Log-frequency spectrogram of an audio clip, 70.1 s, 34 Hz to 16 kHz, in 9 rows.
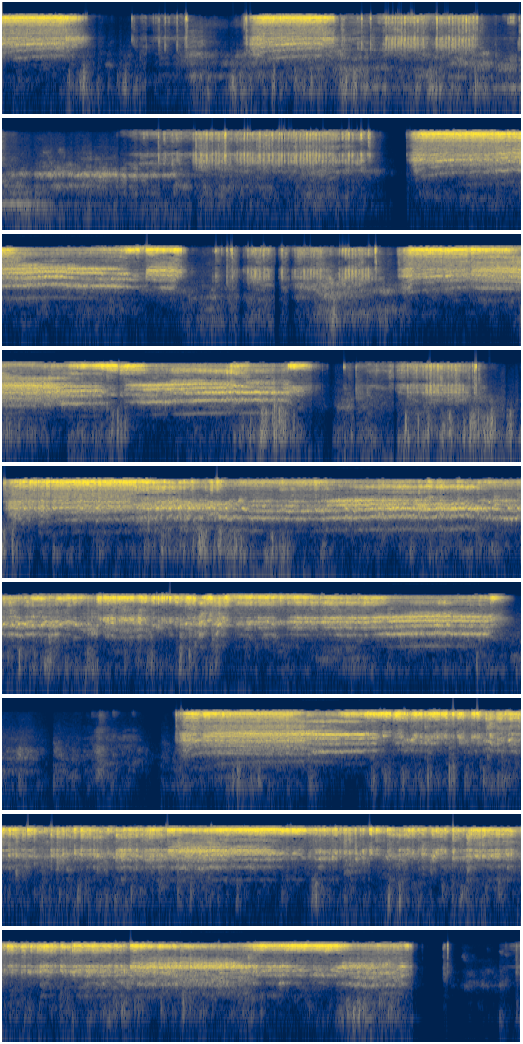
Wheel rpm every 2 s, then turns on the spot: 50, 30, 30, 10, 0, 20, 20, 110, 100, 20, 40, 110, 110, 80, 10, 50, 110, 120, 110, 110, 110, 120, 100, 10, 30, 110, 110, 110, 120, 110, 120, 120, 110, 110, 10.
4-6 10-12 18-20 28-30 68-70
